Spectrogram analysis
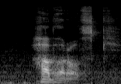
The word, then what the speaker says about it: Khabarovsk: russian destroyer harborough's apparently according to one of my subs the K should be silenced so I'm hoping to God mukti isn't pulling my leg so apparently you should pronounce it harrah's which just sounds kinda badass so I initially wanted the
